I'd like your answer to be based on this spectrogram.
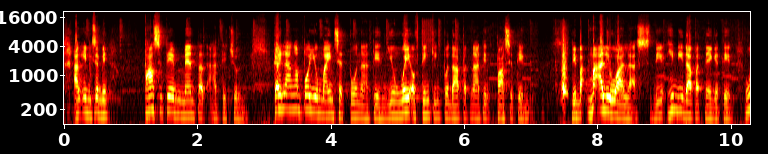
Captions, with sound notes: What it means is -- positive mental attitude. Our mindset has to be -- our way of thinking should be positive. [Swoosh] Right? Refreshing. It must not be negative.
